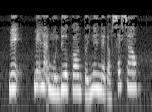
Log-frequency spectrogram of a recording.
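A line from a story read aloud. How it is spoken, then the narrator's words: Loud demanding question. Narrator (Vietnamese): hai hàng lông mày mờ nhợt, nhăn lên, lớn tiếng chất vấn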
